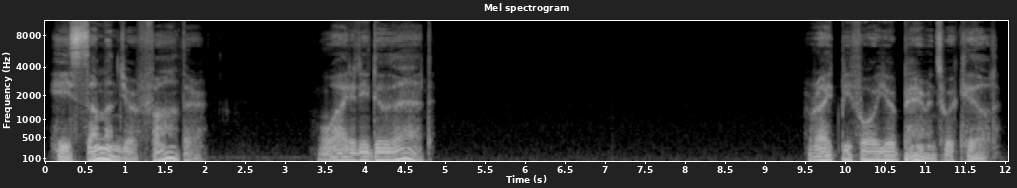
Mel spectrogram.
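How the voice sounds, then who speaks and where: Very deep, husky demon father. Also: animated, takes it slowly, mellow, no echo, studio quality, exaggerated voice. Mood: tender, soothing. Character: gruff, protective male demon father in a fantasy werewolf tale. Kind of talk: fantasy audio roleplay acting.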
